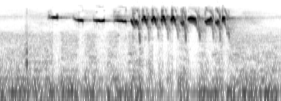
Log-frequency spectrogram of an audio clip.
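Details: Lined seedeater capiroto song: a few high, clean whistles drop slightly in pitch, then break into a long, quick trill of buzzy pulses that fades at the end. Low hum in background.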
